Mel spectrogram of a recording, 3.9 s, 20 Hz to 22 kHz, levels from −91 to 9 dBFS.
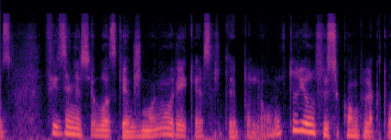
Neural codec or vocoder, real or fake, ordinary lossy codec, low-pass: codec, 44.1 kHz, 2.6 kbps, DAC; fake; Opus, 16 kbps; 14.4 kHz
